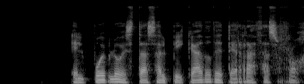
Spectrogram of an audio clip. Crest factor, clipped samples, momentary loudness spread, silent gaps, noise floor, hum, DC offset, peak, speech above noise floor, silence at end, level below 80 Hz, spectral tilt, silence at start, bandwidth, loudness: 20 dB; under 0.1%; 5 LU; none; -73 dBFS; none; under 0.1%; -12 dBFS; 43 dB; 0 s; -52 dBFS; -4 dB/octave; 0.7 s; 16 kHz; -31 LUFS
